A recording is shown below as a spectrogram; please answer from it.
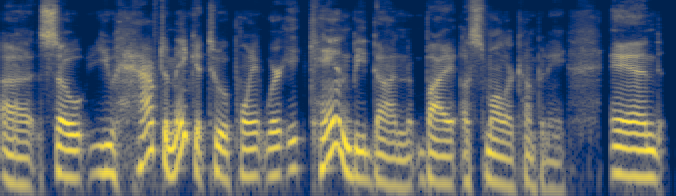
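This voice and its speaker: American male guest, medium pitch, casual chat, animated and emphatic, colloquial phrasing. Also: a little slow. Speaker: podcast guest, theatre director.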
